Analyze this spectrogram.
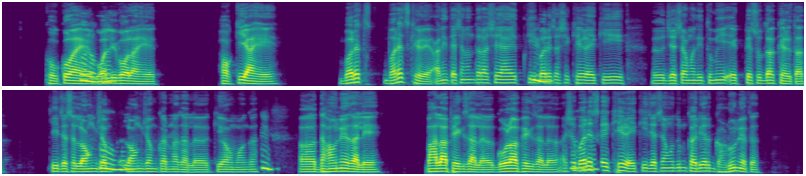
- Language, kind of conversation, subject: Marathi, podcast, शाळेबाहेर कोणत्या गोष्टी शिकायला हव्यात असे तुम्हाला वाटते, आणि का?
- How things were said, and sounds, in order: none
